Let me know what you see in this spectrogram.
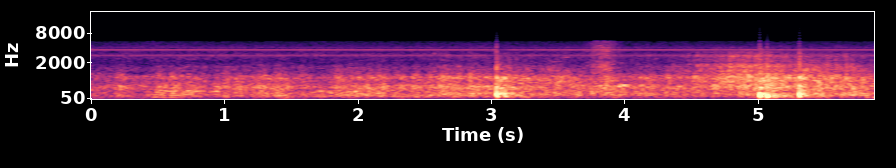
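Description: Fireworks going off at a distance: a sharp bang about three seconds in, a short hiss, then a quick cluster of bangs near the end, over a steady background noise.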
